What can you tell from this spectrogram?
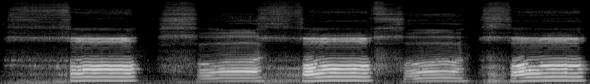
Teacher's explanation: So the root of the tongue raises against the uvula, and the commotion is what makes this sound. Now it should be soft sound.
